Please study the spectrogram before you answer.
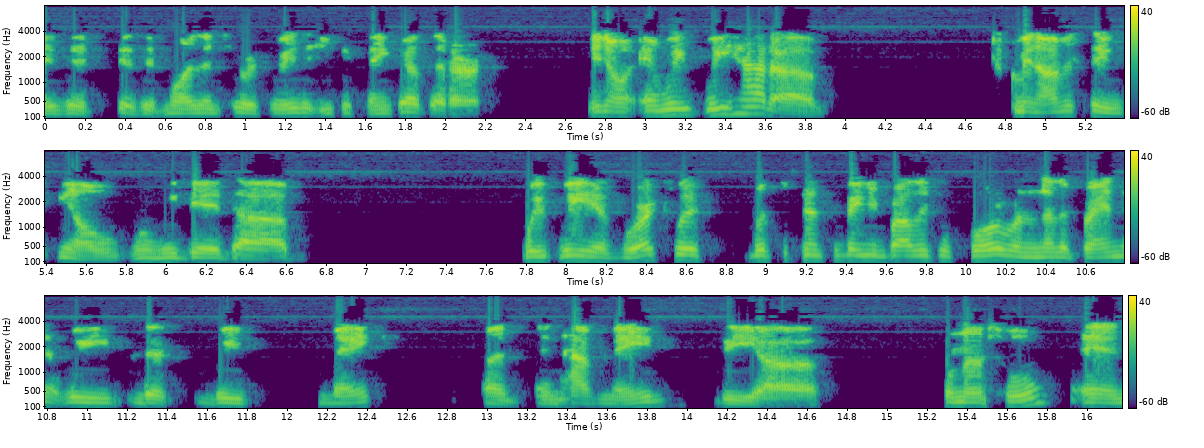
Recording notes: a special phone interview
